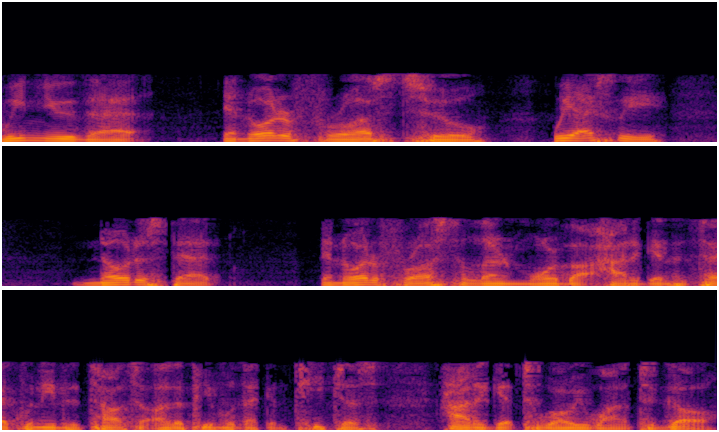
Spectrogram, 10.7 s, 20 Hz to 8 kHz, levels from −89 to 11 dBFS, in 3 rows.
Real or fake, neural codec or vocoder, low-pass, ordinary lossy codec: real; none; 7.2 kHz; AAC, 16 kbps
